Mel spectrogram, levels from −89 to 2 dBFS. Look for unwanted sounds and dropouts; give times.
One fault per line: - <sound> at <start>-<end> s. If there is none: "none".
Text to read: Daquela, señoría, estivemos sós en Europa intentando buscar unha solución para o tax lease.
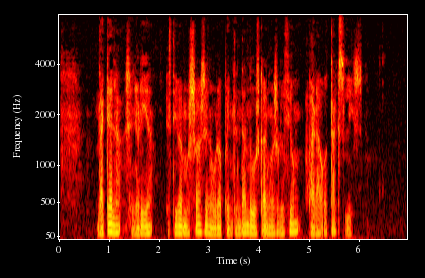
none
